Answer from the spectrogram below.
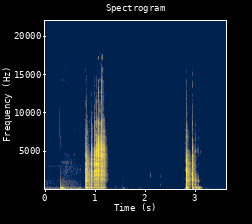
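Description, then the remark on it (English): An eight-sided die (d8) rolled for damage onto a hard surface, landing on an eight: a dull thump, then a bright rattling tumble, and after a pause a second short clatter of quick clicks. No one speaks. “So you roll the d8, multiply yeah. it times two, and then, yeah.”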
